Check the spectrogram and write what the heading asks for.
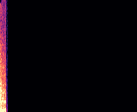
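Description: Complete silence: the sound cuts out entirely at an edit, after a brief click right at the start.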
